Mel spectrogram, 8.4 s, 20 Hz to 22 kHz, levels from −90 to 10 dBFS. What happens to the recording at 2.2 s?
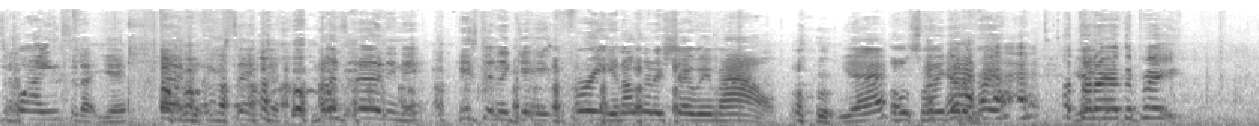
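At 2.18 s the audio jumps ahead: compressed frames are skipped, so around seven frames, roughly 150 ms, never get played. The jump fits frames of about 26 ms, and because neighbouring frames overlap, the join comes out as a short smeared blip, not a sharp click.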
